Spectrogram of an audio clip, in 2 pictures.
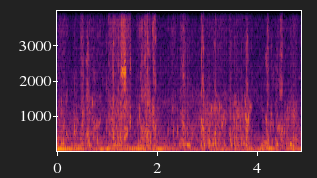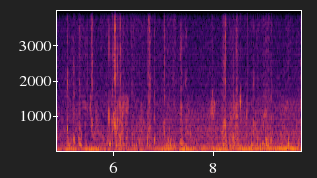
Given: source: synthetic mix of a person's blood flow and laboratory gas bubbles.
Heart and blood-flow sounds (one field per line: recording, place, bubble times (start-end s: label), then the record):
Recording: Doppler ultrasound of blood flow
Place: subclavian vein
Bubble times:
0.00-0.23 s: bubbles
0.32-0.90 s: bubbles
0.96-1.51 s: bubbles
1.58-2.05 s: bubbles
2.21-2.75 s: bubbles
2.84-3.92 s: bubbles
4.16-4.82 s: bubbles
5.05-5.69 s: bubbles
5.74-6.78 s: bubbles
6.81-6.87 s: bubbles
7.00-7.28 s: bubbles
7.32-7.54 s: bubbles
7.93-8.69 s: bubbles
8.75-9.21 s: bubbles
9.47-9.56 s: bubbles
9.64-9.76 s: bubbles
From the record:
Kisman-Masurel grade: 342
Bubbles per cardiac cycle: rolling drumbeat, 9 or more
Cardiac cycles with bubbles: 100%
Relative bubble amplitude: moderate (0.250 to 0.450)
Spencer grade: 3 (all of the cardiac periods contain showers or single bubble signals, but not dominating or overriding the cardiac motion signals)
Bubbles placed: anywhere in the cardiac cycle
